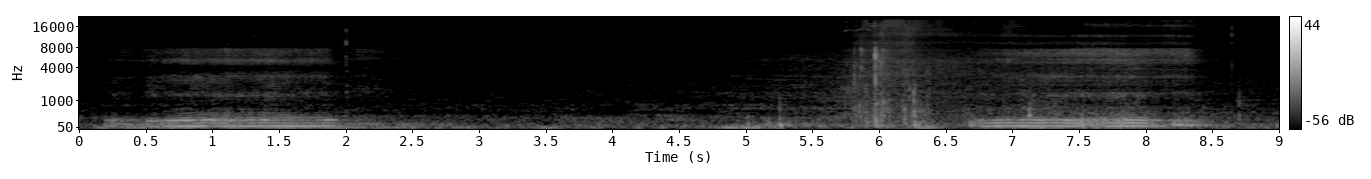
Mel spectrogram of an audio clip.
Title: the snoring....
